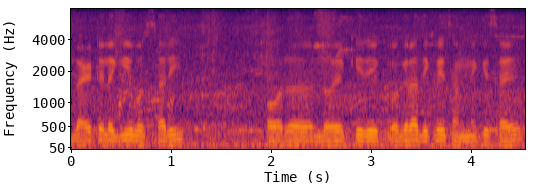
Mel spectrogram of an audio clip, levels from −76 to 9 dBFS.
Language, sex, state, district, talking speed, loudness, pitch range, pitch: Hindi, male, Chhattisgarh, Raigarh, 200 wpm, -17 LUFS, 100-105 Hz, 105 Hz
